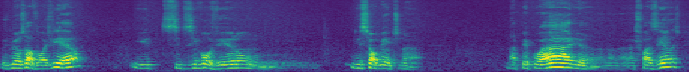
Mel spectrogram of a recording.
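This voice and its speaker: In a TV studio with a roomy sound, a mid-range-voiced man from Salvador, Bahia, Brazil, tells stories of his life on an interview show. His relaxed storytelling is measured, broken up by lively asides quoting other people.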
